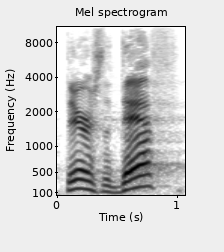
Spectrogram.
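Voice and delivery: ordinary talk, nothing marked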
